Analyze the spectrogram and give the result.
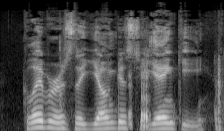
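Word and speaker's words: Gleyber: name he kinda has a funky name its Glaber cuz he says because his told mine call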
